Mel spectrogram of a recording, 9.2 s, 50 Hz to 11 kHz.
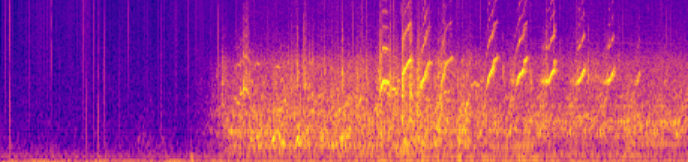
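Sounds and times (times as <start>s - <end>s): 
guinea pig squeaks: 2.9s - 9.1s.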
